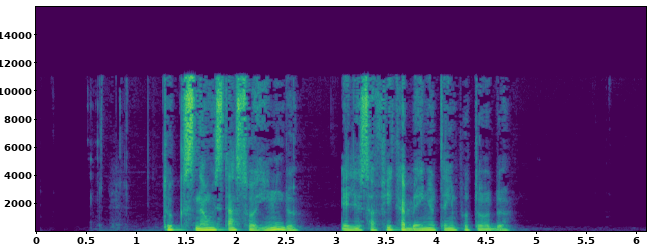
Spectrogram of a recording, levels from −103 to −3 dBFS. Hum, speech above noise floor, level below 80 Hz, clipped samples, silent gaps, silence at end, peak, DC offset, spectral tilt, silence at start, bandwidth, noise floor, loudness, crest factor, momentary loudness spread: none; 65 dB; -42 dBFS; under 0.1%; none; 1.35 s; -6 dBFS; under 0.1%; -4.5 dB/octave; 1.3 s; 11.5 kHz; -88 dBFS; -24 LUFS; 20 dB; 14 LU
